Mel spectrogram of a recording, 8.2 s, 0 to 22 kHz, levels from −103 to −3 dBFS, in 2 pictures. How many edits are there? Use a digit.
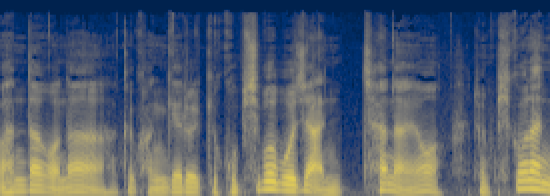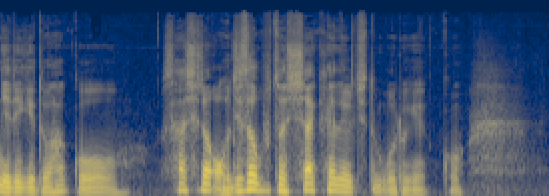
1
